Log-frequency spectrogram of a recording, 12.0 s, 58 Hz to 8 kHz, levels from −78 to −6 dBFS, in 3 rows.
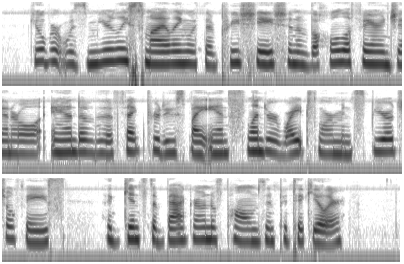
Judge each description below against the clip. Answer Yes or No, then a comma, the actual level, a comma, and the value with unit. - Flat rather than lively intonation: Yes, narrow, 2.1 semitones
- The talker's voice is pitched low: No, high, 215 Hz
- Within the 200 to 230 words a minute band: No, average, 160 wpm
